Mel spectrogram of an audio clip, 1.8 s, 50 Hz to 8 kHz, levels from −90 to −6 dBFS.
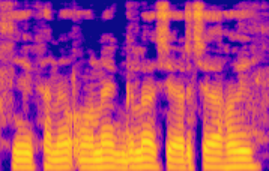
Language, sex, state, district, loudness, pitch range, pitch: Bengali, male, West Bengal, Malda, -13 LUFS, 125-135 Hz, 130 Hz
